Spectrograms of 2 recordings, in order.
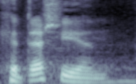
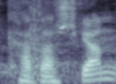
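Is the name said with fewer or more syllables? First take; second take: more; fewer. First: The name is said with one extra syllable. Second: The name is said with one syllable fewer. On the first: This is the common outside pronunciation. The speaker calls it wrong. "Nicht Kardashian. Da ist dann auch schon wieder eine Silbe zu viel drin" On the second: This is how it is said in Armenia. The speaker calls it right. "in Armenien spricht man das auch eigentlich Kardashian aus"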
